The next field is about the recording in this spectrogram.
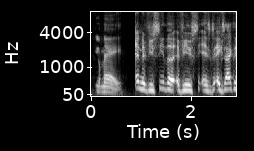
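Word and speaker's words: Ja'mie: Spelled Jamie, pronounced Jamie.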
